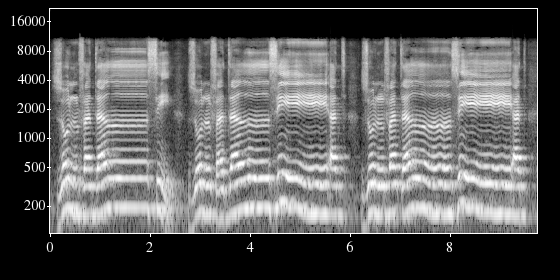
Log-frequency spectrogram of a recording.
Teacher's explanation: Si itu panjang dia, qadar dia 6 harakat. Sebab sini mesti mad lazim ya.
